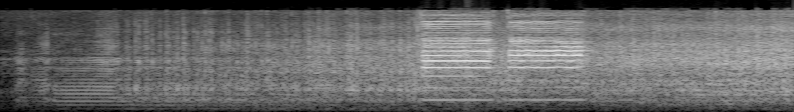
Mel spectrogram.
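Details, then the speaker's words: Lionel Alco FA toy locomotive after wiring repair, motor cleaned, relubed and shimmed: two short electronic horn blasts over rising motor whir; horn now working normally. "But, oh, I also got the horn working, so that's kind of cool."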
